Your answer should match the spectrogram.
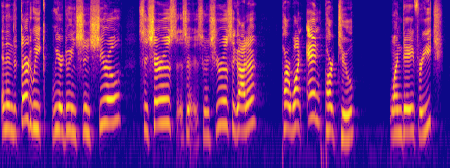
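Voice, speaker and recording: A man's voice: extremely high pitch, measured pace. A man co-hosting a film podcast, talking casually and informally. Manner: informal, mild swearing. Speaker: podcast co-host.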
